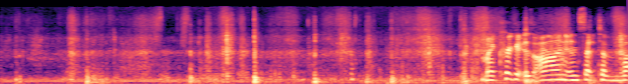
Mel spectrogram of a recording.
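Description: Hands rub and smooth plastic sheeting on a mat.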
